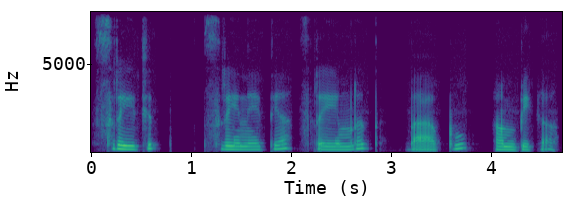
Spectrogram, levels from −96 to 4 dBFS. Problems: low volume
